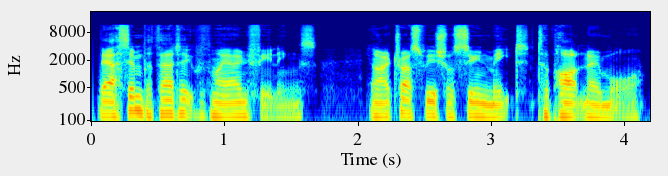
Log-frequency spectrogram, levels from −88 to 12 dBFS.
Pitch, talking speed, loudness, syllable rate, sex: 120 Hz, 255 wpm, -21 LUFS, 6.4 syllables/s, male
